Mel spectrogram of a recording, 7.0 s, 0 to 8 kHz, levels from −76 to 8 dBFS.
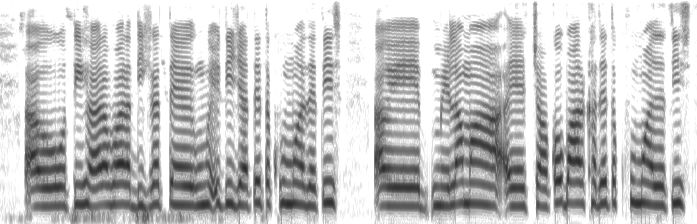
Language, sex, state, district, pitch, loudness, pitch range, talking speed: Hindi, female, Chhattisgarh, Kabirdham, 265 Hz, -13 LUFS, 250-280 Hz, 225 wpm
